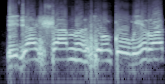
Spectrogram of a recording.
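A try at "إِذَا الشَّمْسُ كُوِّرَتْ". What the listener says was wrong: Tahan ya. Di huruf wawunya itu tasydid juga ya. Idza syamsu kuwirat.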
